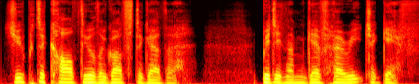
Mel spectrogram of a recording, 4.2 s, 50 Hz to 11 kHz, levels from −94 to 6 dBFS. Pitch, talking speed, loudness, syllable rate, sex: 115 Hz, 185 wpm, -19 LUFS, 6.3 syllables/s, male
